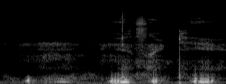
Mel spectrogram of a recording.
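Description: Close-miked soft whispering and breathy mouth sounds in short uneven bursts, with a couple of sharp clicks near the end.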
